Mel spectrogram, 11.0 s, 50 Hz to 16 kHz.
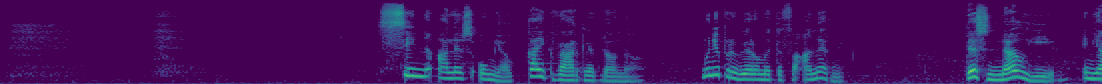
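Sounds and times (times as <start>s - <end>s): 
deep breath in and out: 0.0s - 2.2s
speech: 4.0s - 8.5s, 9.6s - 11.0s.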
